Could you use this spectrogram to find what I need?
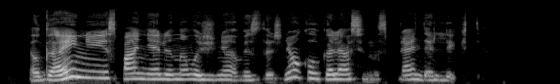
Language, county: Lithuanian, Kaunas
